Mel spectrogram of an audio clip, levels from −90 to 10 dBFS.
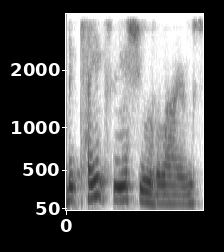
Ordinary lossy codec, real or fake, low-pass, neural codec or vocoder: AAC, 32 kbps; fake; 3.6 kHz; codec, 44.1 kHz, 2.6 kbps, DAC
